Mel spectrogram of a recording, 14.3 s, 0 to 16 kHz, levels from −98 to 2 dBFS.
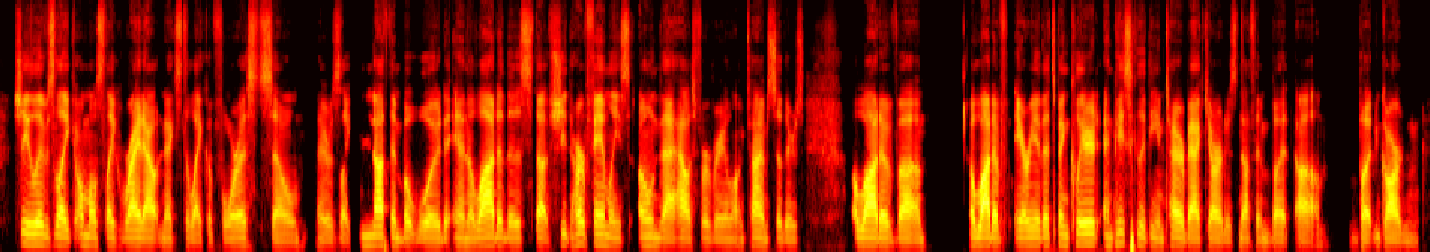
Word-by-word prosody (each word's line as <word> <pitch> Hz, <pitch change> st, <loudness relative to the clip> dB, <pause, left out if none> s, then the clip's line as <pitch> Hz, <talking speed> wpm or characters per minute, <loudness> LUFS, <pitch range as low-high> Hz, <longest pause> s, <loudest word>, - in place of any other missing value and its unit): she 155 Hz, -2 st, +1 dB
lives, 145 Hz, -3 st, +1 dB
like, 130 Hz, -3 st, +1 dB
almost, 125 Hz, -3 st, -3 dB
like, 115 Hz, -3 st, -2 dB
right 115 Hz, +1 st, +4 dB
out 110 Hz, -1 st, +3 dB
next 110 Hz, 0 st, -7 dB
to, -, -, -11 dB
like, -, -, -4 dB
a -, -, -9 dB
forest, 110 Hz, +2 st, -4 dB
so 95 Hz, -1 st, -4 dB
there's, -, -, -9 dB
like, -, -, -6 dB
nothing 130 Hz, -2 st, +2 dB
but 115 Hz, -, -2 dB
wood 110 Hz, 0 st, -3 dB
and 110 Hz, -2 st, -3 dB
a 105 Hz, -, -2 dB
lotta 125 Hz, +2 st, +5 dB
the 110 Hz, -2 st, -6 dB
stuff, -, -, -1 dB
she 145 Hz, -, -2 dB
her 150 Hz, +1 st, +3 dB
family's 130 Hz, -6 st, 0 dB
owned 125 Hz, -1 st, -2 dB
that 100 Hz, -, +2 dB
house 105 Hz, -, +2 dB
for 115 Hz, -, -7 dB
a -, -, -13 dB
very 105 Hz, 0 st, -7 dB
long 105 Hz, 0 st, -10 dB
time, 120 Hz, +1 st, 0 dB
so 110 Hz, -, -6 dB
there's 100 Hz, -1 st, -11 dB, 0.5 s
a 120 Hz, -, +1 dB
lot 120 Hz, -1 st, +7 dB
of 110 Hz, -3 st, 0 dB
uh, 105 Hz, -2 st, +3 dB, 0.5 s
a 125 Hz, -, +4 dB
lot 125 Hz, 0 st, +9 dB
of 115 Hz, -, -1 dB
area 120 Hz, +1 st, +1 dB
that's 130 Hz, +1 st, -3 dB
been 135 Hz, -1 st, -2 dB
cleared, 150 Hz, +1 st, +3 dB
and 125 Hz, -2 st, -5 dB
basically 145 Hz, -4 st, -3 dB
the 125 Hz, -, -11 dB
entire 120 Hz, +4 st, +1 dB
backyard 105 Hz, -1 st, +1 dB
is 100 Hz, -, -13 dB
nothing 105 Hz, -2 st, -7 dB
but, -, -, -3 dB
uh, -, -, -1 dB, 0.3 s
but -, -, -2 dB
garden. 95 Hz, -5 st, +1 dB
115 Hz, 245 wpm, -26 LUFS, 105-125 Hz, 0.5 s, lot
